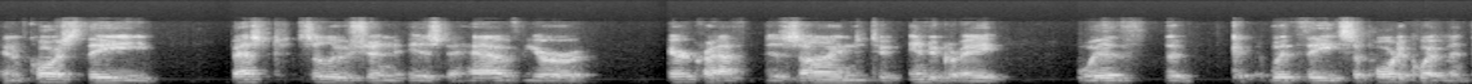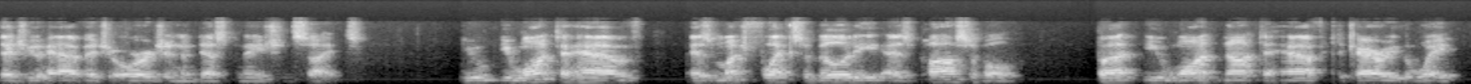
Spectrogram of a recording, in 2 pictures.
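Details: Adult male speaker; ordinary speech.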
